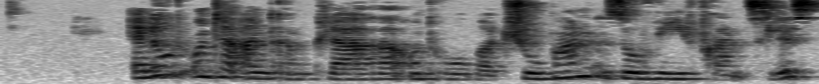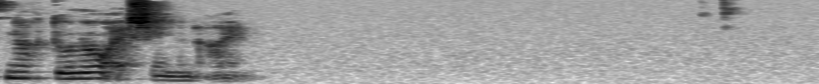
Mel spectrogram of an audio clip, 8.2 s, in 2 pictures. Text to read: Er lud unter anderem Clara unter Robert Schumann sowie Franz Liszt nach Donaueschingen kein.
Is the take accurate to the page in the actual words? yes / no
no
